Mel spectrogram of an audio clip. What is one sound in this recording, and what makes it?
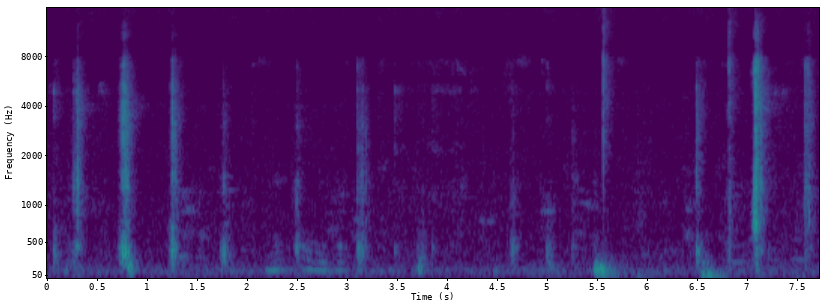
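Tissue paper crinkles close by.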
